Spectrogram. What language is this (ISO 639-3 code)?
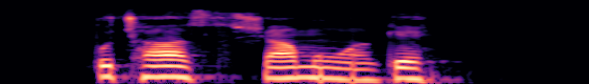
xhe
